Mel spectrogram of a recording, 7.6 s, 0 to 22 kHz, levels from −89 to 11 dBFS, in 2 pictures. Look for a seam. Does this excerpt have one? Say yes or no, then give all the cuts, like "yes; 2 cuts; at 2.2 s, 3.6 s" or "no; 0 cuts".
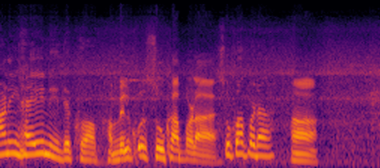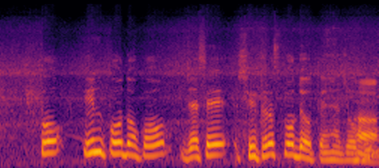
no; 0 cuts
